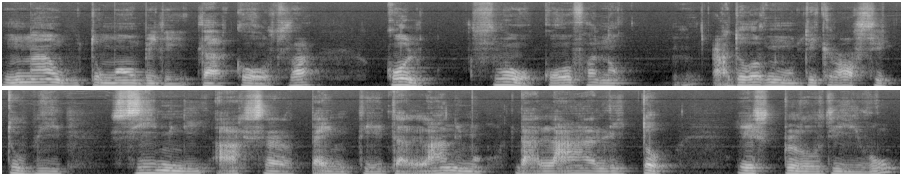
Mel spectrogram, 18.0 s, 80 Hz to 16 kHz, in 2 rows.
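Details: Aphasic reading aloud with word errors, from the artwork 'Velocità Zero' (Venice Biennale 2007), which presents aphasia; aphasia.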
